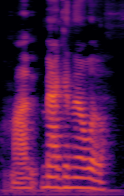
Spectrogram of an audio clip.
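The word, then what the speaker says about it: Manganiello: How do you pronounce his last name? Mangianello? – Manganello. – Manganello. – Say it was Manganello. That's what we just, on the clip we just watched, the announcer. But I think maybe every announcer pronounces it differently.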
